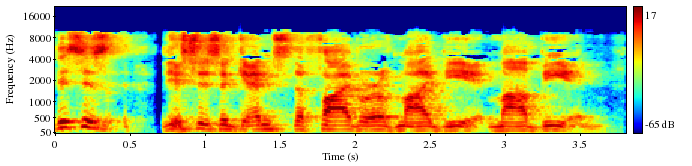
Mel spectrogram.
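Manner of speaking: slow delivery with each word drawn out. Retelling a film scene in a Morgan Freeman voice. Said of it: "that was my Morgan Freeman".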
